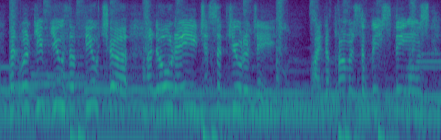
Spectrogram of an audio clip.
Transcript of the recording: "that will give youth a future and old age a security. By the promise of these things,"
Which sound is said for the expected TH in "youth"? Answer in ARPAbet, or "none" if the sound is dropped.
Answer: TH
